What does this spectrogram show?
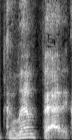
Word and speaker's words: glymphatic: When you sleep, a part of your system that's called the glymphatic system. It mm, rhymes with the lymphatic system, but the glymphatic system goes to work.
